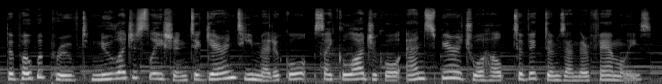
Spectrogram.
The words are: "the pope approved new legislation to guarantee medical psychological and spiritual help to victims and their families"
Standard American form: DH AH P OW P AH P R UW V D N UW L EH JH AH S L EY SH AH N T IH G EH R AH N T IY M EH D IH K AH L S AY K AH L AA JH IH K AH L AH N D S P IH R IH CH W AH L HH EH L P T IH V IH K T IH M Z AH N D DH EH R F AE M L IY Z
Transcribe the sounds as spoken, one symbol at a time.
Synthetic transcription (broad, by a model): DH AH P OW P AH P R UW V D N UW L EH JH AH S L EY SH AH N T IH G EH R AH N T IY M EH D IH K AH L S AY K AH L AA JH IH K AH L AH N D S P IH R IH CH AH L HH EH L P T IH V IH K T IH M Z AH N DH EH R F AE M L IY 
